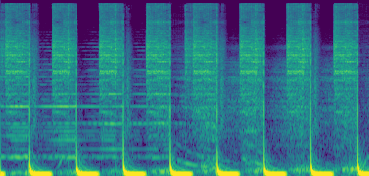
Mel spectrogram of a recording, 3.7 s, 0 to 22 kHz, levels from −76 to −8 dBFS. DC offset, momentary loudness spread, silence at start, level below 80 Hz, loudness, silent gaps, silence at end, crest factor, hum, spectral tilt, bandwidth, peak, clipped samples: under 0.1%; 1 LU; 0 s; -8 dBFS; -11 LUFS; none; 0 s; 8 dB; none; -4 dB/octave; over 20 kHz; 0 dBFS; under 0.1%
